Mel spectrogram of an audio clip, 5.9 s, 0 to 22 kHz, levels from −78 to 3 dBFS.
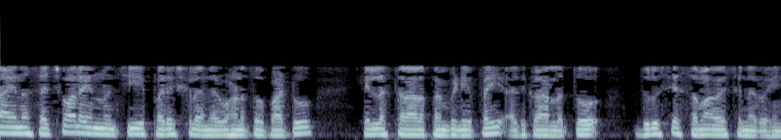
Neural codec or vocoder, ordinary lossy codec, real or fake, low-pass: none; none; real; 3.6 kHz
